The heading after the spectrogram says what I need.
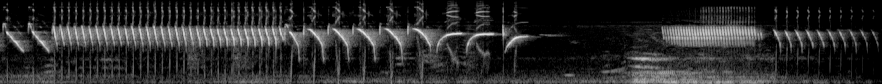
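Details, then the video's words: Tutor canary song for youngsters: a dense high buzzy roll, then slower repeated downward-swooping notes, a brief pause, a harsh buzzy burst with faint low noise, and a closing quick trill. "CANARY SINGING | MASTERAN KENARI PAUD"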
